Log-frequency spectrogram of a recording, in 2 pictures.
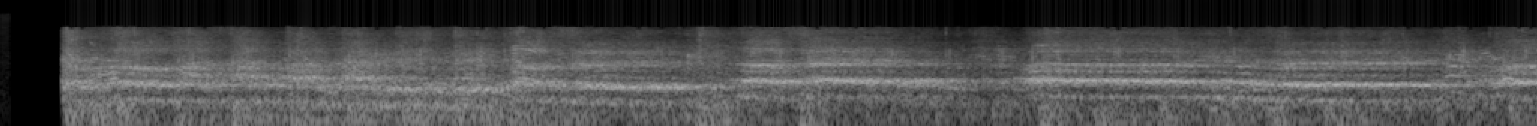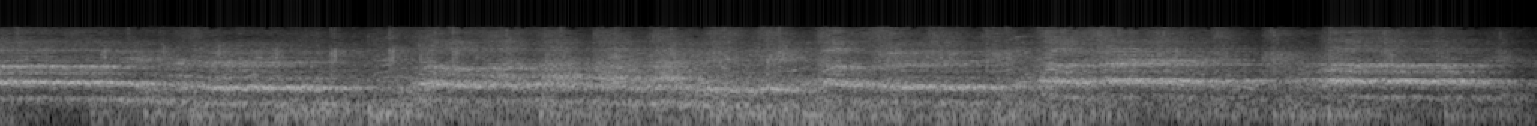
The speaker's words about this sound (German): So, das war der Jubel in Kaiserslautern.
